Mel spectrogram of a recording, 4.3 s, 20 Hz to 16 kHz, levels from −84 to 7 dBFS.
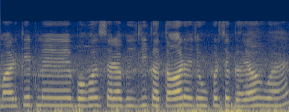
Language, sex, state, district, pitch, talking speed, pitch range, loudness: Hindi, female, Bihar, Patna, 245 Hz, 195 wpm, 235-250 Hz, -19 LUFS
